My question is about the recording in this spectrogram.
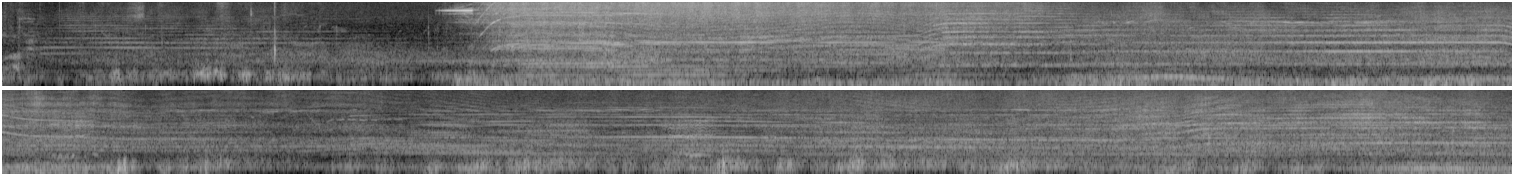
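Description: Multirotor drone's electric motors and propellers whining in flight: several steady pitches that rise and fall together as it manoeuvres. The whine cuts in suddenly about four seconds in, after a quieter stretch.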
